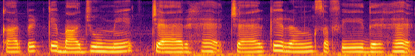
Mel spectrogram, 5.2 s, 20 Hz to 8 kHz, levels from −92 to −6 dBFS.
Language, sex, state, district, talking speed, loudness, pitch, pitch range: Hindi, female, Gujarat, Valsad, 125 wpm, -16 LUFS, 185 Hz, 175-195 Hz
